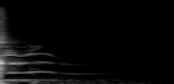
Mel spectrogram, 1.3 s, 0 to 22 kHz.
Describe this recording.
Foley pitchy pot top 07
Recorded the pitchy sound the top of a pot made when being submerged and taken out of water. Recorded on my Zoom H1 with no processing.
